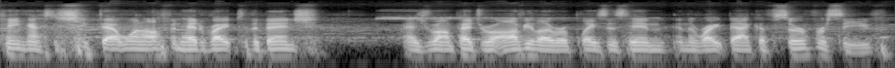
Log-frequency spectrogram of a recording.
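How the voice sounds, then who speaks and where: A man's voice: fairly low pitch, little pitch movement, a little fast, slight background noise. A man calling live sports on the radio as a play-by-play announcer, fluent and descriptive, lifting his voice on big plays. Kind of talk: live sports commentary for baseball and volleyball.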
